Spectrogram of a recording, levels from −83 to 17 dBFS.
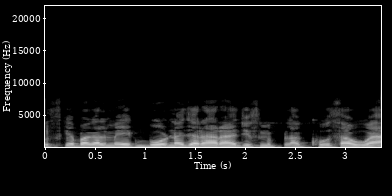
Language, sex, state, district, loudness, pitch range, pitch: Hindi, male, Jharkhand, Garhwa, -14 LUFS, 145-165 Hz, 155 Hz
